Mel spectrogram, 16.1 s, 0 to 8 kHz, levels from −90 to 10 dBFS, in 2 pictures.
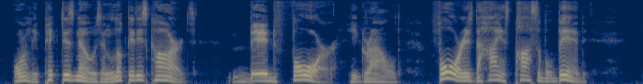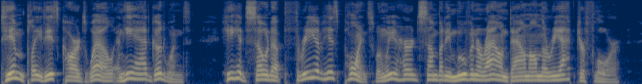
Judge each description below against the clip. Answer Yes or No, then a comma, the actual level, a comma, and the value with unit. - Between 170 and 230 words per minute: Yes, average, 180 wpm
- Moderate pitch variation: No, wide, 6.4 semitones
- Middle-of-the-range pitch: Yes, medium, 145 Hz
